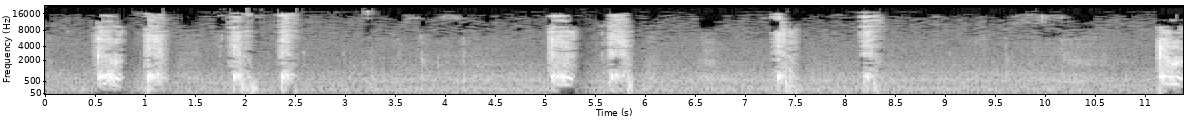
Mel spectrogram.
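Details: Persistent cough: repeated coughs, mostly in pairs, about ten in eleven seconds, over a steady low room hum.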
